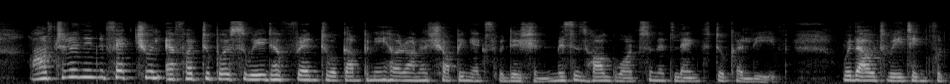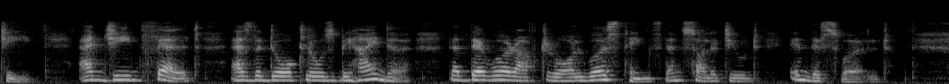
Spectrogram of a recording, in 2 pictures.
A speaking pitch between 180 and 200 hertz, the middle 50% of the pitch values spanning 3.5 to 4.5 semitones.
Yes: medium, 185 Hz; average, 4.2 semitones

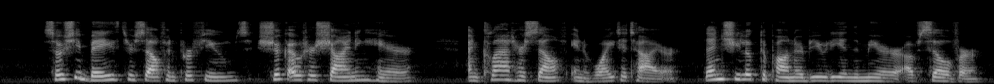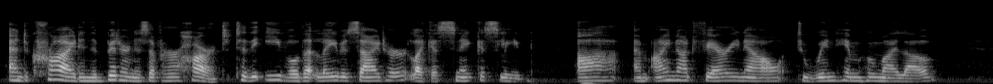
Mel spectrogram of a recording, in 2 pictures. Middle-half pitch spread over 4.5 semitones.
No: average, 3.3 semitones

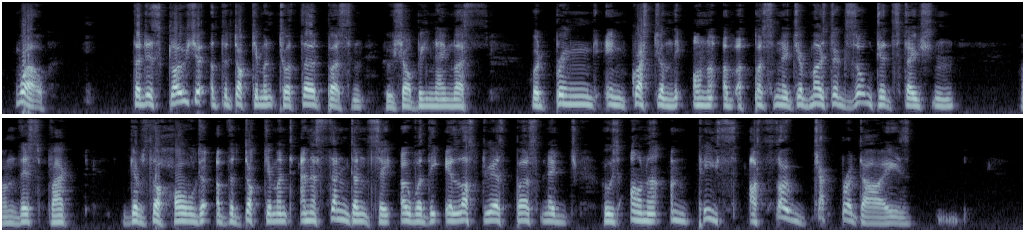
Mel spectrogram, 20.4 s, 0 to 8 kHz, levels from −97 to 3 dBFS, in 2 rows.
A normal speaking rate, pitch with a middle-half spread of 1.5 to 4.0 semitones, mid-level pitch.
Yes: average, 145 wpm; average, 2.9 semitones; medium, 155 Hz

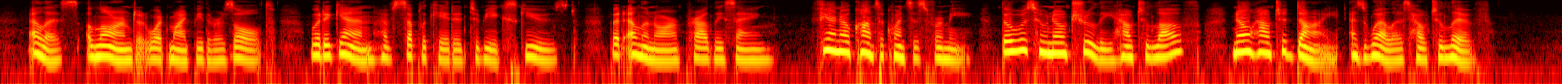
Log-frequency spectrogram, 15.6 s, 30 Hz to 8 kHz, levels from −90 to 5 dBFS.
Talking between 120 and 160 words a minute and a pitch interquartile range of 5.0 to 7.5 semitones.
Yes: average, 155 wpm; wide, 5.5 semitones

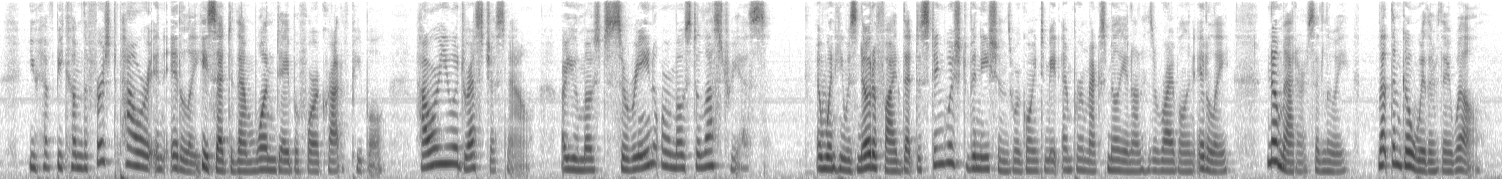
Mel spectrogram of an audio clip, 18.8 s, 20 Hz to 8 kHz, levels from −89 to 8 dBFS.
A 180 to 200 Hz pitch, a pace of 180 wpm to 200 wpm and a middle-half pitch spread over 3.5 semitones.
Yes: medium, 185 Hz; average, 195 wpm; average, 4.9 semitones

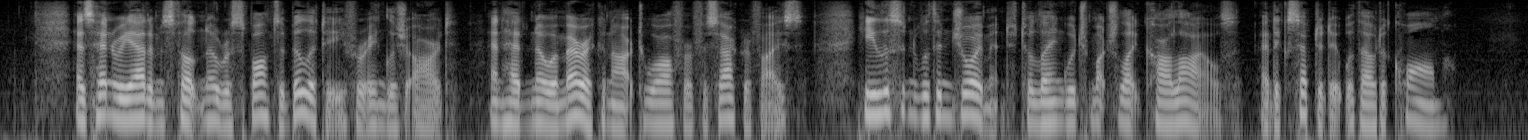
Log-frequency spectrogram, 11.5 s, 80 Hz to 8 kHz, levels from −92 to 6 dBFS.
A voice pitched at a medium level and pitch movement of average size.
Yes: medium, 145 Hz; average, 3.9 semitones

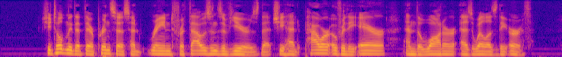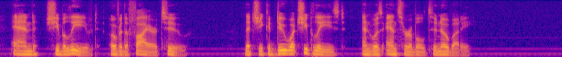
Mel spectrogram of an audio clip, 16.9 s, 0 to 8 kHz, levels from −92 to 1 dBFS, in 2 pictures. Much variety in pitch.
No: average, 2.8 semitones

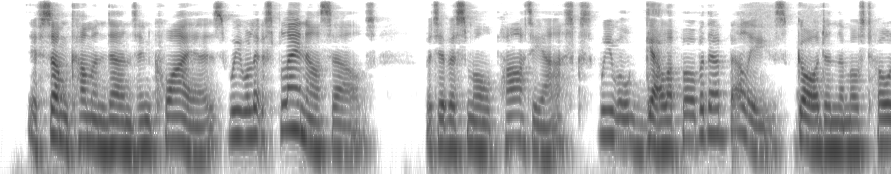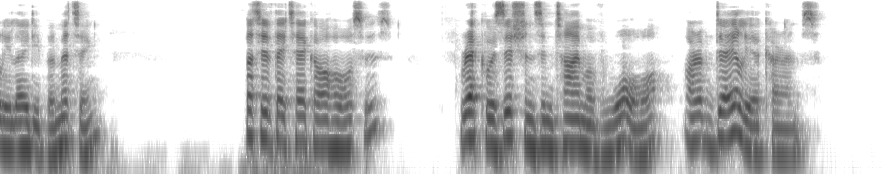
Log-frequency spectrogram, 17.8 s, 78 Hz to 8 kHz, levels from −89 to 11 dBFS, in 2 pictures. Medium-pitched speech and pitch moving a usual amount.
Yes: medium, 165 Hz; average, 3.2 semitones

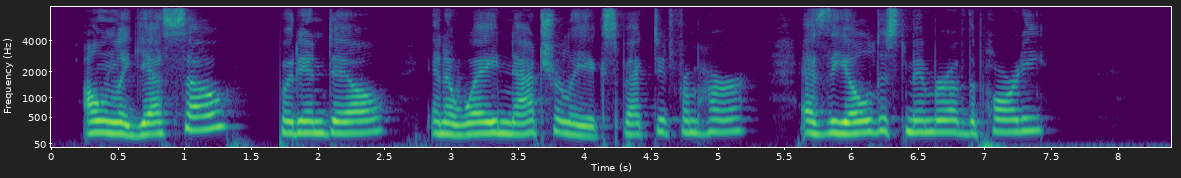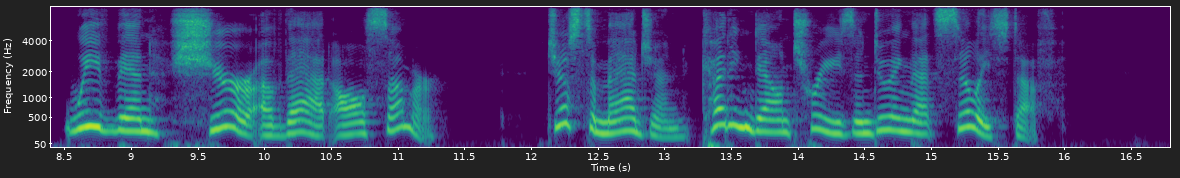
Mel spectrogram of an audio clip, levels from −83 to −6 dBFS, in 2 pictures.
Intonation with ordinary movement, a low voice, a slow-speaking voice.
No: average, 3.3 semitones; high, 215 Hz; slow, 130 wpm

